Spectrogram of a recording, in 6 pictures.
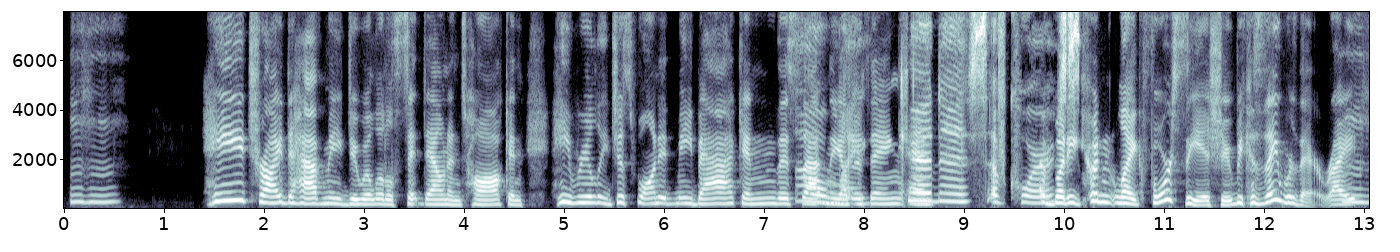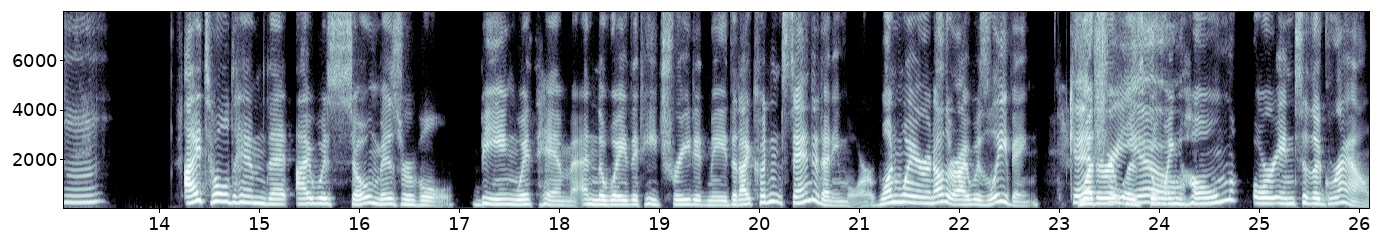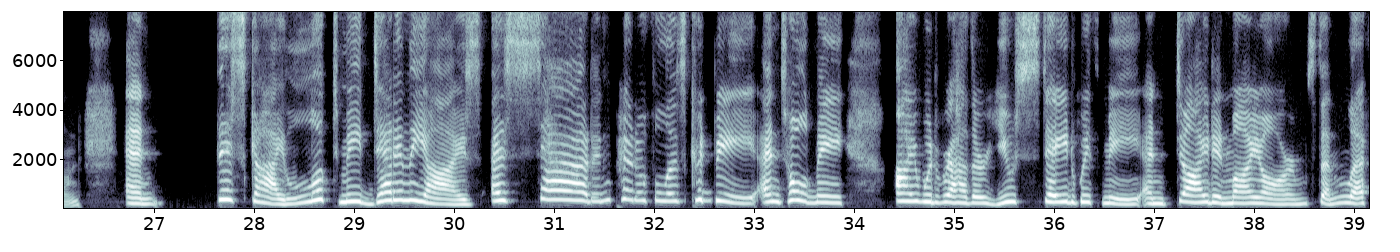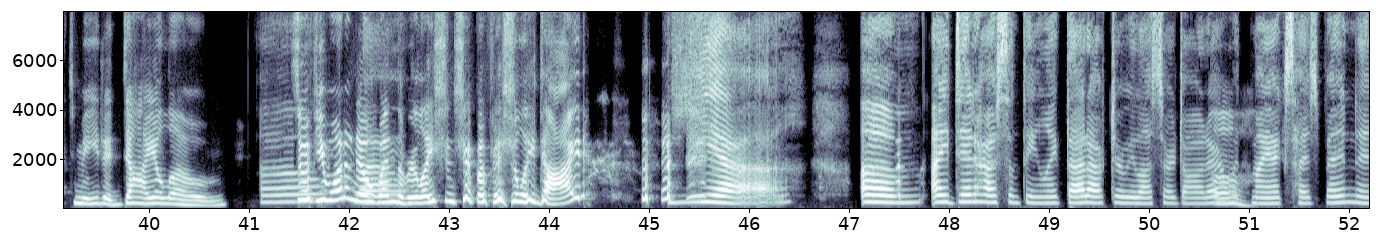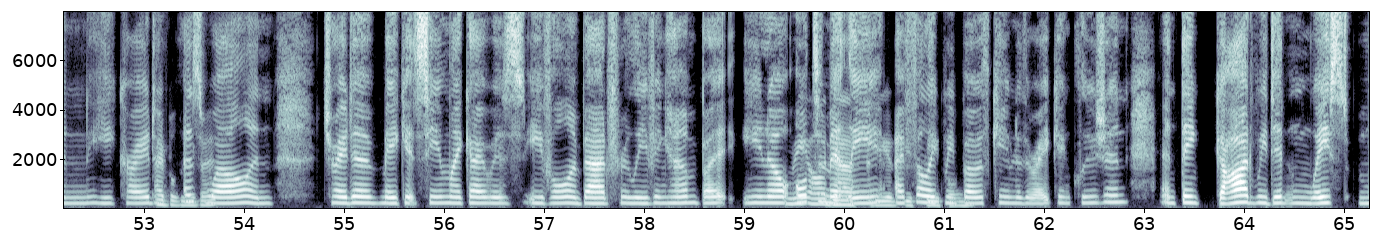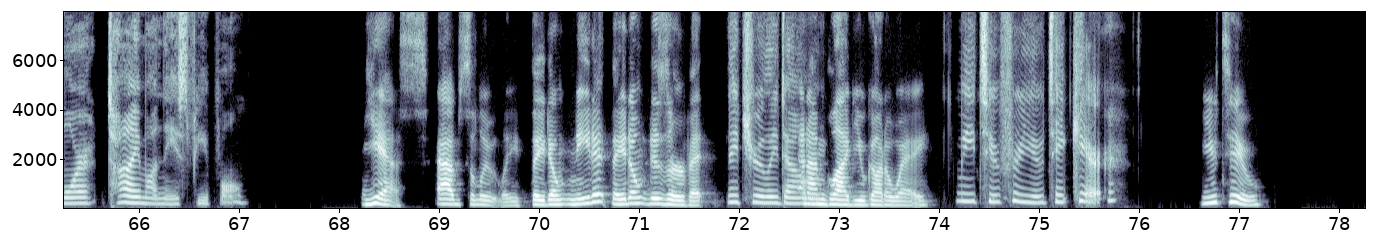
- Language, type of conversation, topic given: English, unstructured, What hobby should I pick up to cope with a difficult time?
- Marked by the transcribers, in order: other background noise; stressed: "looked"; put-on voice: "as sad and pitiful as could be"; put-on voice: "I would rather you stayed … to die alone"; tapping; drawn out: "Yeah"; laugh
